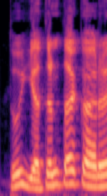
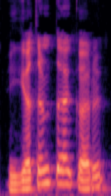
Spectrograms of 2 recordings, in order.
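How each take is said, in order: First: Raised high and loud, pushing the point; urging exhortation. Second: Slow, deliberate, each word weighed, ਤਾਂ leaned on; slow insistence. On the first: Preacher urging the congregation to try, loud call. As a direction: call out the challenge with a fall on ਤਾਂ. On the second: Preacher repeating the call to try, slow and deliberate. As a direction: repeat it slowly as a firm reminder. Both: Real, not acted.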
